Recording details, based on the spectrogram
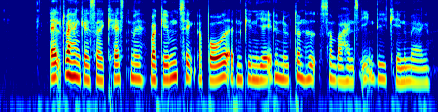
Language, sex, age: Danish, female, 29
